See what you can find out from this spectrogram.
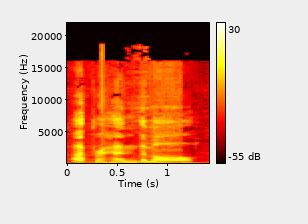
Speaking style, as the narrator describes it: stated calmly

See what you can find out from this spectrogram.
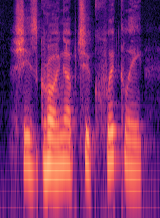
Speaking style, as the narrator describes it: murmured, and shivered with a sense of impending doom

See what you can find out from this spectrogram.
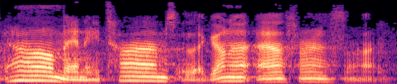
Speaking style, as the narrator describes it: Jesus sighed as he said to them

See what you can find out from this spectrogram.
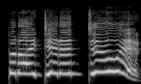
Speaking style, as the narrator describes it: wailed April

